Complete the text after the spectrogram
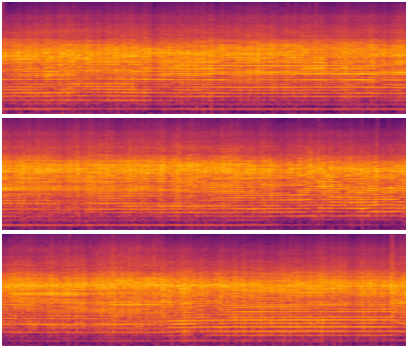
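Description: A thickness planer whines loudly and steadily, its pitch dipping as wood is fed through.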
